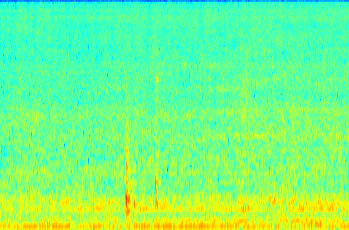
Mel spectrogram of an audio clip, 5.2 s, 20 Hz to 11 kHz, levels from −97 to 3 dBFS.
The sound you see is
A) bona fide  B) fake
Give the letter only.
B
